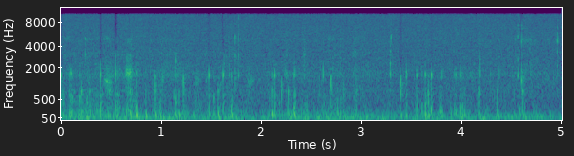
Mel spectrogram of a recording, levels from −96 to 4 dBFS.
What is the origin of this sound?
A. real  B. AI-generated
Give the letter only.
B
